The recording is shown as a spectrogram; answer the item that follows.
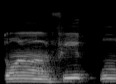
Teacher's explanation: تنفقو نون ساکن کے بعد فا حرف اخفا ہے، نون کو اپنے مخرج میں چھپا کر ادا کریں گے۔ قاف موٹا اور پر کر کے صفت استعلاء کی وجہ سے اس کو مفخم پڑھا جائے گا۔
